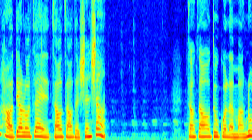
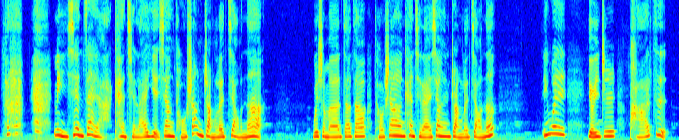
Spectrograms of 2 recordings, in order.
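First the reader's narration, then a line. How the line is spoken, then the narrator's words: Laughing. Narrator (Chinese): 乳牛妈妈忍不住大笑，她说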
